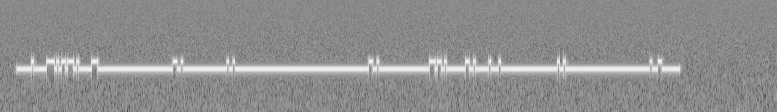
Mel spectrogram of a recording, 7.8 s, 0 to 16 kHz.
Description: RTTY (50 baud, 450 Hz shift), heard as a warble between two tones, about 1750 Hz centre. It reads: MP0 PK7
